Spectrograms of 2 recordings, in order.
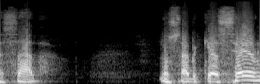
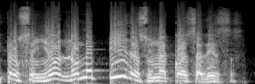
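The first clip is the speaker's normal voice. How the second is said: tearful pleading; 10 semitones higher than usual. Acted. Prophet begging God not to ask again, tearful plea. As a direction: beg the Lord through tears. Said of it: "el profeta llorando le dice".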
